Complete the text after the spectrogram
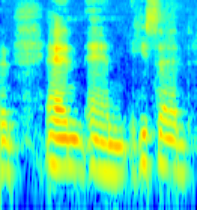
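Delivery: ordinary talk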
